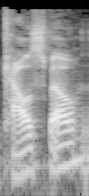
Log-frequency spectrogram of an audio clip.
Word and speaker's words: Kalispell: We have some family down in Kalispell.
